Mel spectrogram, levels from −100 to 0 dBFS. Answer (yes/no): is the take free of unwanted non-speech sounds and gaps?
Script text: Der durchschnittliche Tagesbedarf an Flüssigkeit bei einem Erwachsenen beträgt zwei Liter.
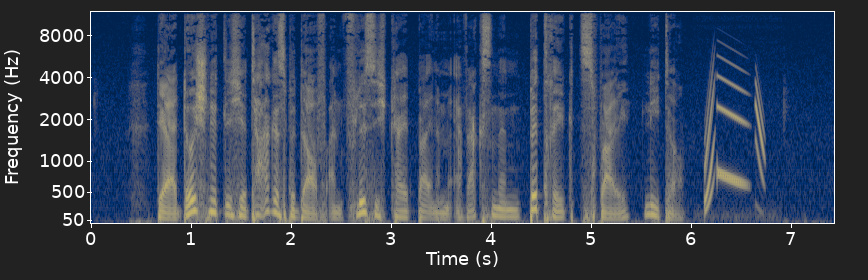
no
